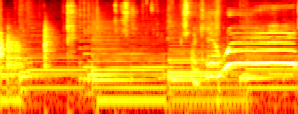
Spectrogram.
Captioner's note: utensils scraping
